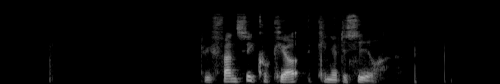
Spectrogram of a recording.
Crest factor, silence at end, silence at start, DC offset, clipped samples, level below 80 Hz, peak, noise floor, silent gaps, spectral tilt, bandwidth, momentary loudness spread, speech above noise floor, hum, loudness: 24 dB; 1.15 s; 2.05 s; under 0.1%; under 0.1%; -76 dBFS; -12 dBFS; under -90 dBFS; none; -4.5 dB/octave; 11.5 kHz; 15 LU; over 60 dB; none; -31 LUFS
